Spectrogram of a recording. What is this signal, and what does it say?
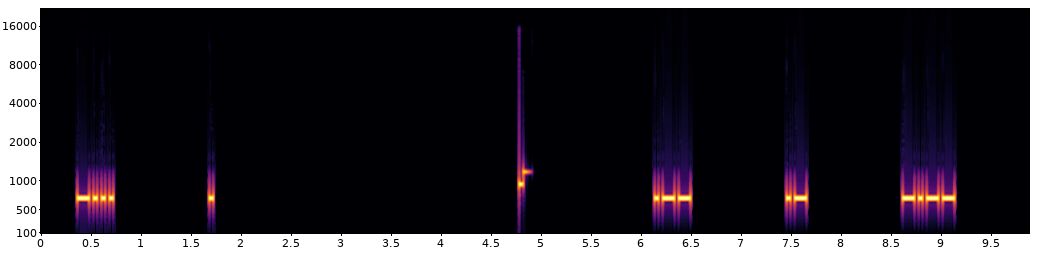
Morse code, heard as a keyed tone, about 30 wpm, spaced as for 8 wpm, 700 Hz. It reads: BE WAY
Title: 8x Character Spacing - Top 200 Words - 30wpm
